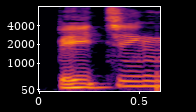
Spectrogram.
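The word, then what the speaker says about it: 北京: 펑 이라는 지명 입니다 뒤 논 남경 중국어 발음으로 난 찡 이라고 하는 지역입니다 이 논 북경 베이징 이라고 하는 지역입니다 먼저 기본적으로 장안 소 아니라고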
